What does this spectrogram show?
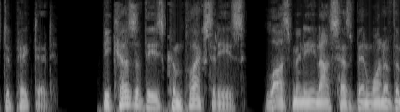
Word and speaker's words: Las Meninas: las meninas pronounced las meninas Spanish for the ladies-in-waiting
